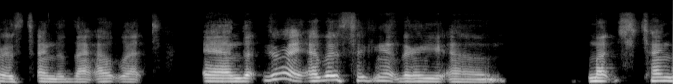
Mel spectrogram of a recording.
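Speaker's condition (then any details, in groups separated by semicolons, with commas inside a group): Spinal muscular atrophy; genetic, from birth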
